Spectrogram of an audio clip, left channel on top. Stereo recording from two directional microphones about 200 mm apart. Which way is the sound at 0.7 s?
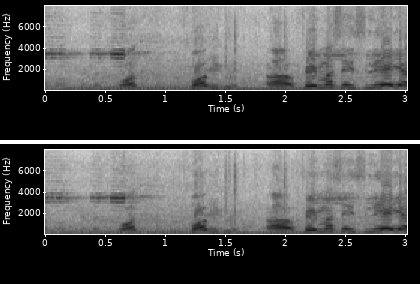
5° right (ahead or behind).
